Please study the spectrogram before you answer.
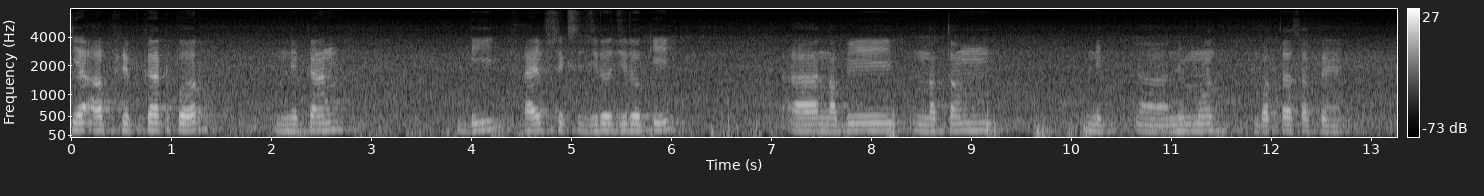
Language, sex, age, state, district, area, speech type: Hindi, male, 45-60, Madhya Pradesh, Seoni, rural, read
